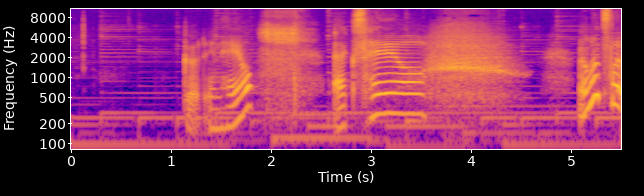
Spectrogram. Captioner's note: exhales; inhales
